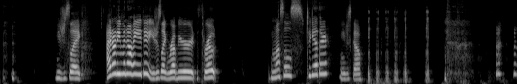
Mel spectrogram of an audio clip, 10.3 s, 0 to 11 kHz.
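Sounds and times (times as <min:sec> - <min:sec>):
speech: 0:01.1 - 0:04.4, 0:05.4 - 0:08.1
person imitating pig grunts and snorts: 0:07.4 - 0:08.7.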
